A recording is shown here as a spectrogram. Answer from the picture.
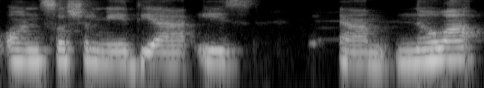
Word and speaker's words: Noa: website is my first name and last name noah and if you listen to it it's n-o-a-n-o-a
